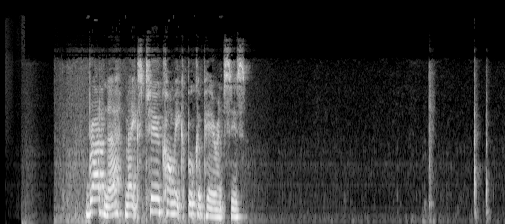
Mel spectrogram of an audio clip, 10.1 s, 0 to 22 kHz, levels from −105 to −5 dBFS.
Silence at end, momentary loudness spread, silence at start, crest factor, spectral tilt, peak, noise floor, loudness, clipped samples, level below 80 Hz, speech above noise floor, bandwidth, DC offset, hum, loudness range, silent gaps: 0.35 s; 21 LU; 1.35 s; 18 dB; -5 dB/octave; -2 dBFS; -70 dBFS; -15 LUFS; under 0.1%; -48 dBFS; 56 dB; 9.6 kHz; under 0.1%; none; 8 LU; none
